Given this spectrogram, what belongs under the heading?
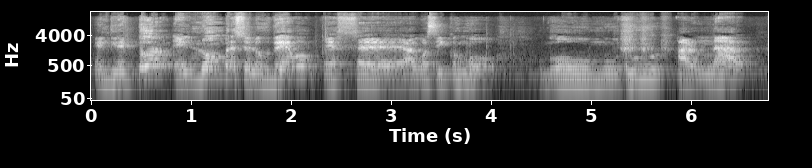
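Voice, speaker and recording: A man co-hosting a relaxed film-chat podcast, wandering through his points and stumbling over words. He sits back from the microphone in an echoey room. A faint hiss runs under his voice. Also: on the high side, a little slow, recorded from a distance. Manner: rambling, self-correcting, laughs often. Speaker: podcast co-host. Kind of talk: casual film-discussion podcast.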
